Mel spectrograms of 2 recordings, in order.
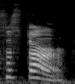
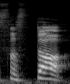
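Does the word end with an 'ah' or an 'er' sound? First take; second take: er; ah. First: The word ends with an 'er' sound. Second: The word ends with an open 'ah' sound. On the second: "she used the A at the end"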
